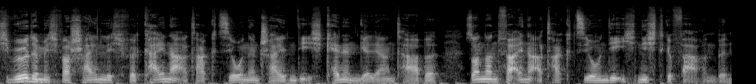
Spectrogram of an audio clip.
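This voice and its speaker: A normal speaking voice moves at a moderate pace with hardly any pauses and ordinary pitch variation. The recording is very clean, with a silent background. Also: man, fairly low pitch for a man. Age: 30s. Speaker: channel narrator and trained voice actor. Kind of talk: scripted narration. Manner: formal.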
